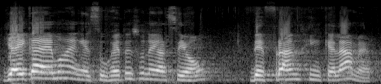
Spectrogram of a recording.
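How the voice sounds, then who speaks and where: A woman giving a reflective academic talk, explaining deliberately and emphatically with searching pauses. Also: fairly high pitch. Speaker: academic lecturer. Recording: long echoing hall reverb.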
